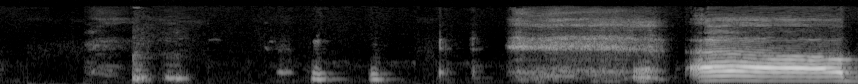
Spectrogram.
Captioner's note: chuckles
